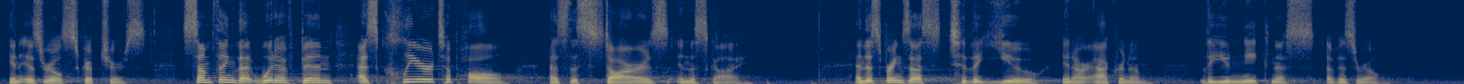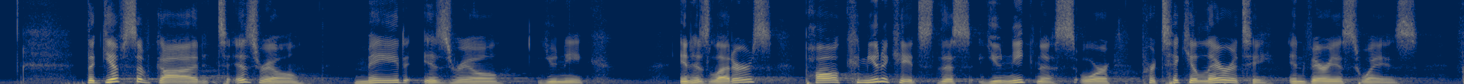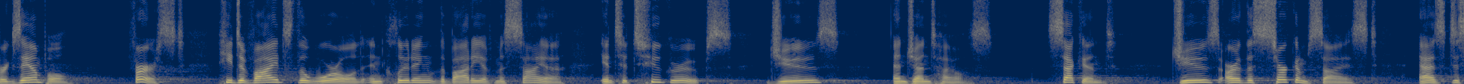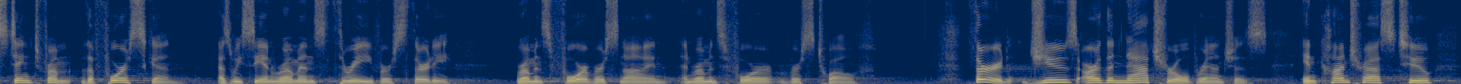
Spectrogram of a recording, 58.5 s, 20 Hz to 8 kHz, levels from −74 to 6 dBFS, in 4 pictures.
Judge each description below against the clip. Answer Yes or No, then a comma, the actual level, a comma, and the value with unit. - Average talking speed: No, slow, 110 wpm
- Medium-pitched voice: Yes, medium, 150 Hz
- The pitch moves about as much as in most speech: No, wide, 7.3 semitones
